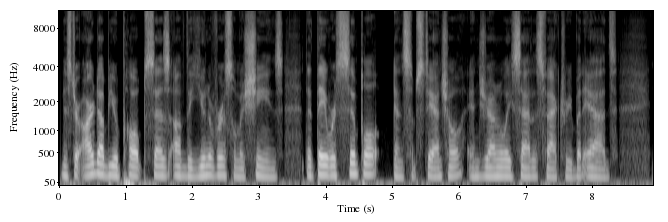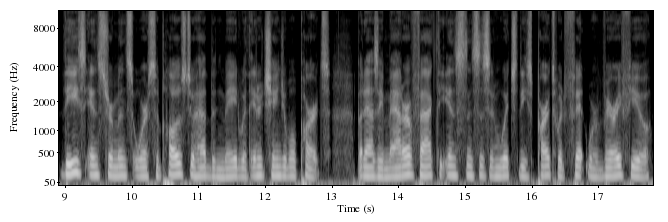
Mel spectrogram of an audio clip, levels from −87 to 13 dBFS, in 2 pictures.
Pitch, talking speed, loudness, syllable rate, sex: 125 Hz, 160 wpm, -19 LUFS, 4.9 syllables/s, male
